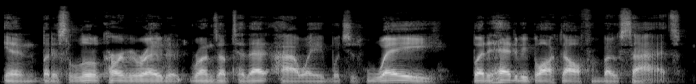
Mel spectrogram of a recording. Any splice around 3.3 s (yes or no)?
no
